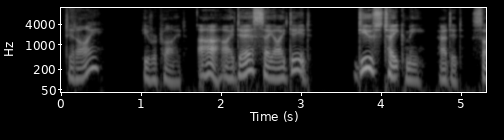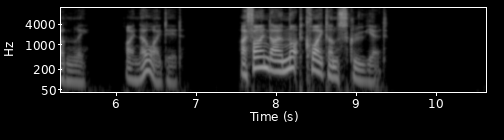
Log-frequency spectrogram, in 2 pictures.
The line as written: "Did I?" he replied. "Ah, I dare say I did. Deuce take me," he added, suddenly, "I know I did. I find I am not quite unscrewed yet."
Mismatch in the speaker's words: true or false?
true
